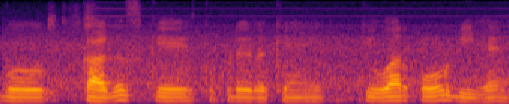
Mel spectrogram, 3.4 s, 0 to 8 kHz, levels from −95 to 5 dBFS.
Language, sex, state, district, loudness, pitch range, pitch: Hindi, male, Chandigarh, Chandigarh, -22 LUFS, 105-115 Hz, 110 Hz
